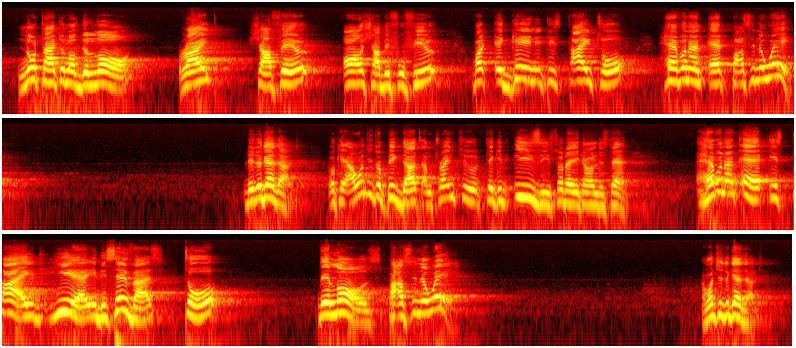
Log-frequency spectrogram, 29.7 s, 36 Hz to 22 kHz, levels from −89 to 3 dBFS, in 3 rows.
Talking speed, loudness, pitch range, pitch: 130 wpm, -19 LUFS, 195-280 Hz, 230 Hz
